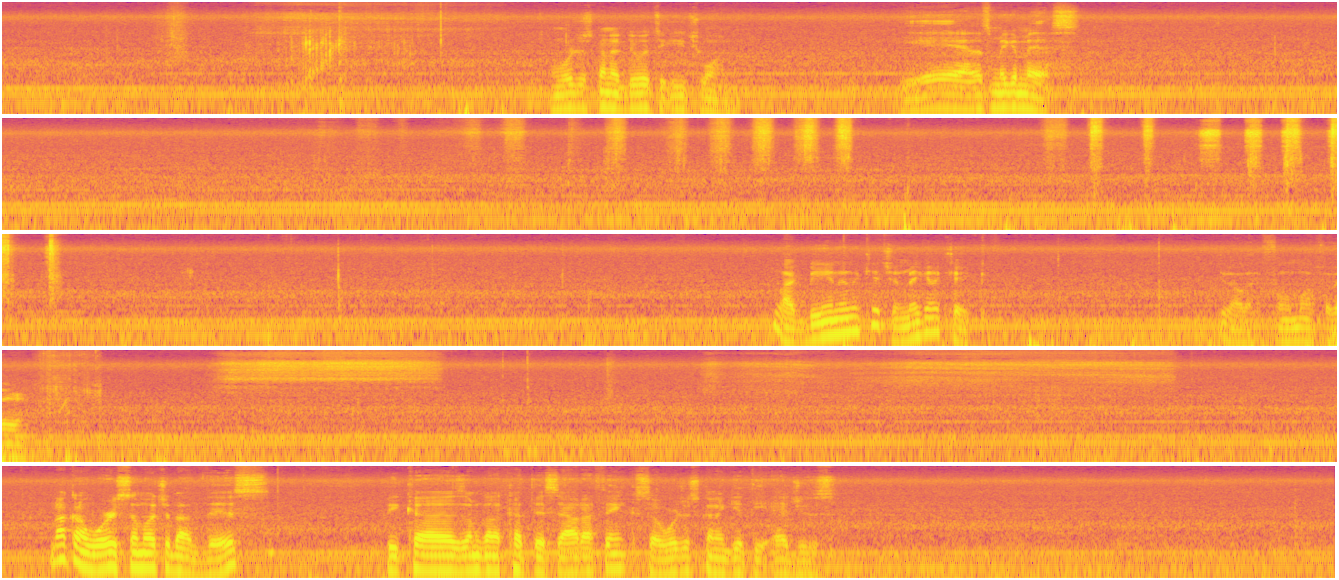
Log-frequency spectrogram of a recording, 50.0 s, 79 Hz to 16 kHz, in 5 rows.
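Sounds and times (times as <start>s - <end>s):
spray foam hissing spurts: 1.9s - 3.6s, 12.4s - 16.4s, 17.8s - 20.5s, 35.3s - 38.8s.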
